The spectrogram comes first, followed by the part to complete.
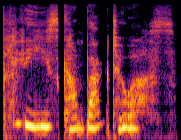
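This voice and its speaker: A woman's voice: very high voice, slow pace, gravelly, dry recording, clean studio sound, heavily acted. A woman voicing a small, sweet, devoted young female companion in a video game cutscene. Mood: pleading, tearful.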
